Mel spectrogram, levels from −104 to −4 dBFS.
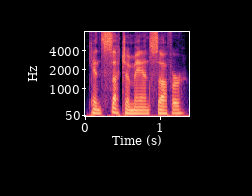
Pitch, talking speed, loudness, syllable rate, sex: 120 Hz, 215 wpm, -17 LUFS, 4.4 syllables/s, male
